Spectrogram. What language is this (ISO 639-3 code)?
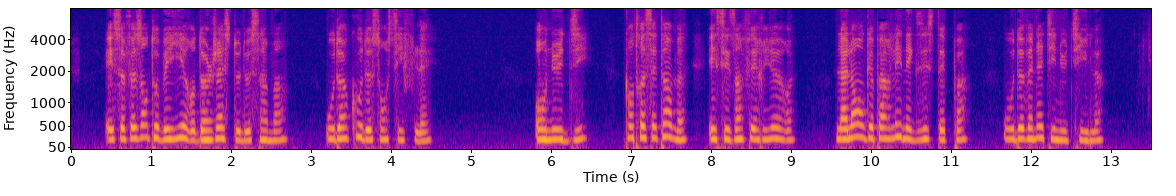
fra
